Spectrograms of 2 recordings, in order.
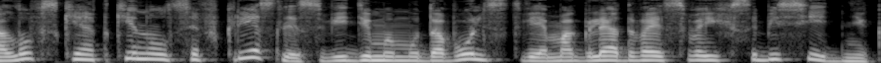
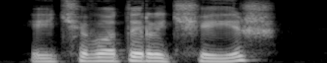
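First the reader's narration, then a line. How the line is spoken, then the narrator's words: Lazy question. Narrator (Russian): лениво осведомился актер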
